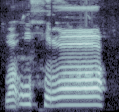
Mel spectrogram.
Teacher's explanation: کھڑی زبر کو ایک الف کی مقدار کھینچ کر پڑھتے ہیں، اور دوسری بات کہ غا کے اوپر زبر آ جائے یا کھڑی زبر آ جائے تو اس غا کو پر کر کے پڑھیں گے، اور پر کرنے کا طریقہ ہے کہ آپ کے دونوں ہونٹ گول ہو جائے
